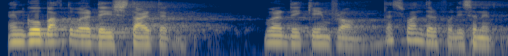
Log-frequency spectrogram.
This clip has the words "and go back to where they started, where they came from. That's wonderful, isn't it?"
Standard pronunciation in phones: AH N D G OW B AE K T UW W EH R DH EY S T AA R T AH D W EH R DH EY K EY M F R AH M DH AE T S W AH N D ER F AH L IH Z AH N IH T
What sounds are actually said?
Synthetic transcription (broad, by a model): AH N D G OW B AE K T UW W EH R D EY S T AA R T AH D W EH R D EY K EY M F R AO M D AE T S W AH N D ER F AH L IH S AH N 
